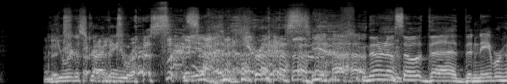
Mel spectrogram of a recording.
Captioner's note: laughing; laughs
